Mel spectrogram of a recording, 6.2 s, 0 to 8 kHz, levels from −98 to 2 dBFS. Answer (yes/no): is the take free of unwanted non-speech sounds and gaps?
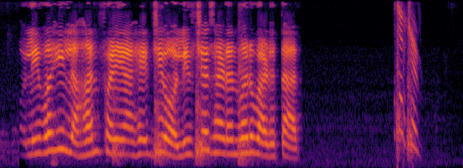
no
